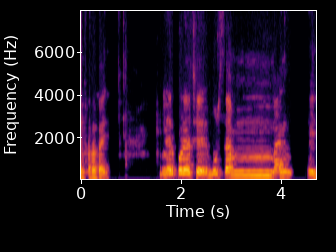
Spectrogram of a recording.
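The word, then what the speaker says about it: مُسَمًّى: তো এটা পড়তে হবে মুসাম্মান, মুসাম্মান। এই যে দেখেন মিম দম্মা মু, সিন ফাতহা মিম সুকুন সাম, এই যে মিম ফাতহাতাইন মান, মুসাম্মান। অর্থাৎ তাসদীদের মধ্যে দুইবার উচ্চারণ করতে হবে, আমরা সামনে পড়ছি তাসদীদের উচ্চারণটা।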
